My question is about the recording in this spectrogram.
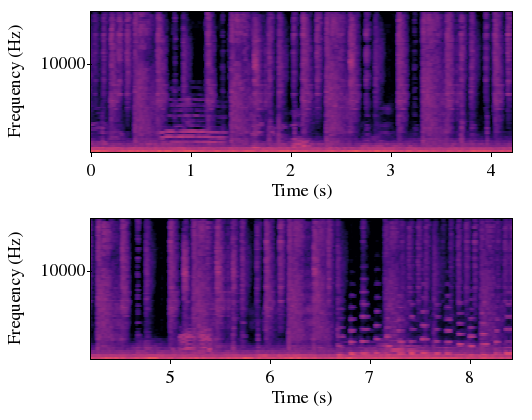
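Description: Wind buffeting the microphone outdoors, a constant uneven rumble, under distant voices and faint music, with a few short high calls about a second in and again around five seconds.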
